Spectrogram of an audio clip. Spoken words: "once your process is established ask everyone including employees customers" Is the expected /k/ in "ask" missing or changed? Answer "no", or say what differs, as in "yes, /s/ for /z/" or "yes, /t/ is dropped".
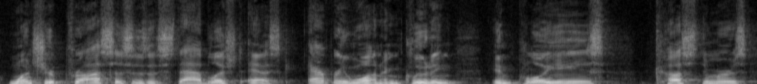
no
